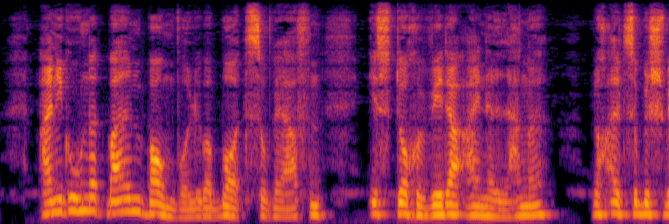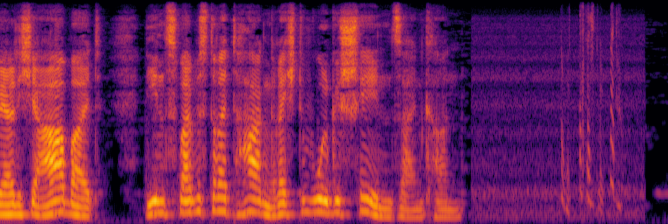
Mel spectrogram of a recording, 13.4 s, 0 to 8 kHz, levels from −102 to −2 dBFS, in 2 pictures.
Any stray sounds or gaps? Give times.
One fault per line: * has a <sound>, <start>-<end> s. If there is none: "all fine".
* has a chirp, 12.3-12.9 s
